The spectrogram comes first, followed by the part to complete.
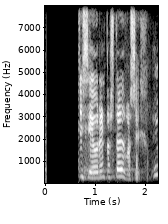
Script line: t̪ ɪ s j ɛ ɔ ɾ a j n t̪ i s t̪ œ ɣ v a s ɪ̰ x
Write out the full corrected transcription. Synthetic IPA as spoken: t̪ ɪ s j ɛ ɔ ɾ e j n t̪ a s t̪ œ ð v a s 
